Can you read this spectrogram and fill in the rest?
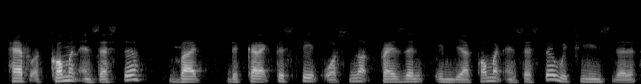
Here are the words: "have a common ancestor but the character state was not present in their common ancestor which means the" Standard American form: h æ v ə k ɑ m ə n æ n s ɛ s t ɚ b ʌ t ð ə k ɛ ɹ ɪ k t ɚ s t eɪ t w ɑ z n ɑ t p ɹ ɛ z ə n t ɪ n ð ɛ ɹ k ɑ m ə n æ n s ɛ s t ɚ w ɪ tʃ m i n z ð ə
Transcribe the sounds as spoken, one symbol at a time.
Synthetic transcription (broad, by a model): h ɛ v ə k ɑ m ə n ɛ n s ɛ s t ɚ b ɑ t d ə k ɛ ɹ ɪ k t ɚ s t eɪ t w ɑ s n ɑ t p ɹ ɛ z ə n t ɪ n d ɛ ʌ k ɑ m ə n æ n s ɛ s t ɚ w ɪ tʃ m i n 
